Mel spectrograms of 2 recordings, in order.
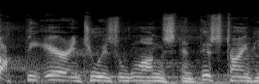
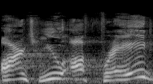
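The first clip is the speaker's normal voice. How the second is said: snarling, higher and slower; 5 semitones higher than usual. The wolf confronts a calm sheep as the other sheep watch: snarling. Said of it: "snarled the wolf".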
